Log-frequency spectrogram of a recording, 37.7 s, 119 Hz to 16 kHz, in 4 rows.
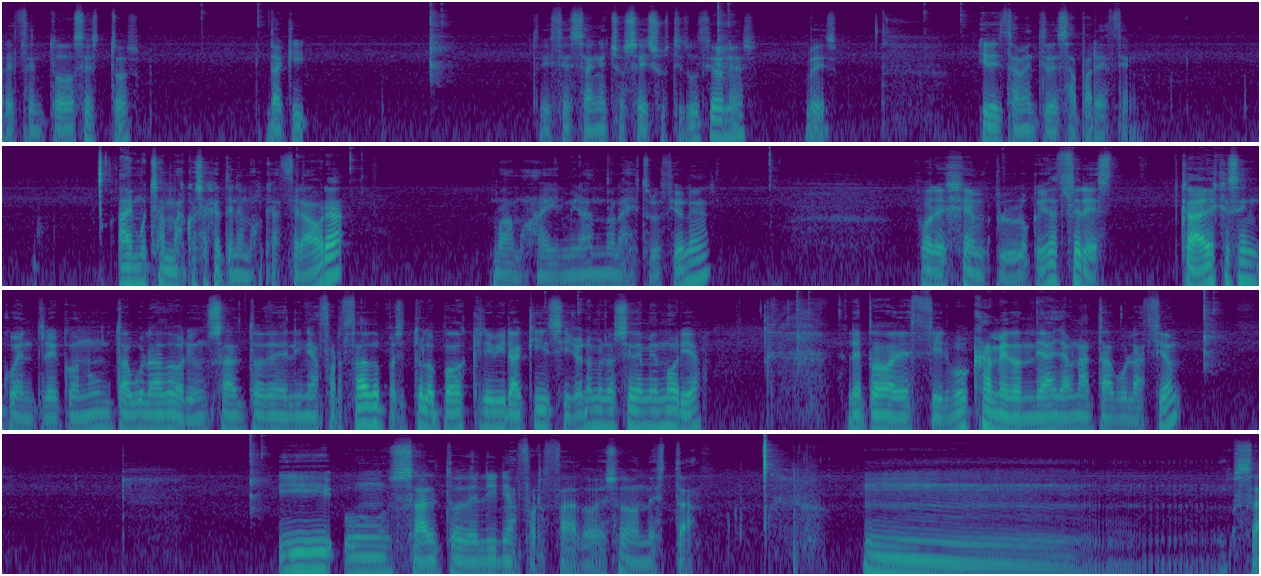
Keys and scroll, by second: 15.3 ctrl+alt+super+p.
